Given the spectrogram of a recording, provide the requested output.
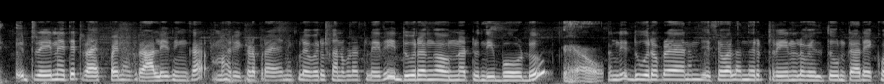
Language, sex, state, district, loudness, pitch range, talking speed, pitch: Telugu, female, Andhra Pradesh, Krishna, -14 LUFS, 195-215 Hz, 185 wpm, 205 Hz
